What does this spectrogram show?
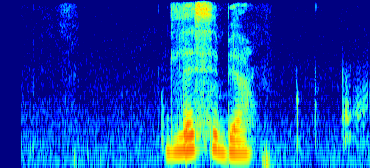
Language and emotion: Russian, neutral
